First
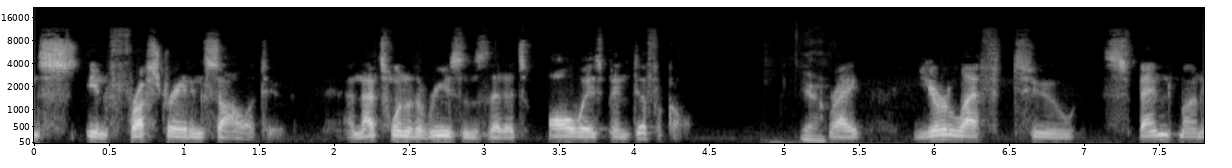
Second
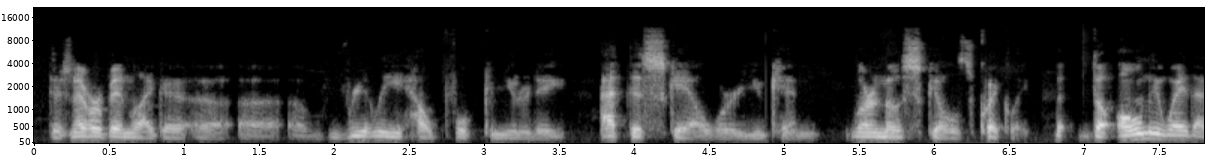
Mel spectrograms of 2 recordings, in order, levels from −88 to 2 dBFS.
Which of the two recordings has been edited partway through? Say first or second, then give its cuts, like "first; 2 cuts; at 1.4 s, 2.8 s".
second; 3 cuts; at 3.6 s, 5.2 s, 6.6 s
